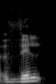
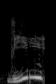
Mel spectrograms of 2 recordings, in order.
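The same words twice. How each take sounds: First: "ville" with a short i, like English "vill"; tentative French pronunciation. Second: "ville" as "veel", much higher; questioning French pronunciation. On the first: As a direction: say "ville" to rhyme with "hill". Trying French word for town. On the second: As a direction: lift "ville" into a question with a long ee. Correcting the French word. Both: Shown as a demonstration.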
